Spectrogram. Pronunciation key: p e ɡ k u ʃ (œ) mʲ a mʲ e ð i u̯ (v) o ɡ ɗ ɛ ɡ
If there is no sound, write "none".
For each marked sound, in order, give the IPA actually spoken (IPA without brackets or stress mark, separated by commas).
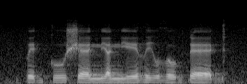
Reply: ɛ, ð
